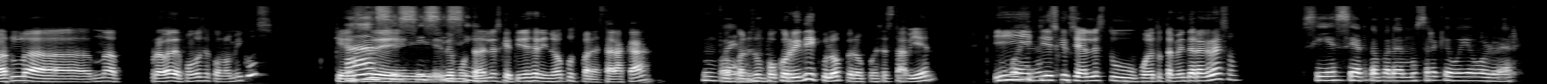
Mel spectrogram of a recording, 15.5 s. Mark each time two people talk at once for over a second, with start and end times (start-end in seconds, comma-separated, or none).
3.5-5.0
